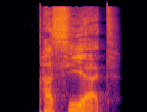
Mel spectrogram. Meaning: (verb) past participle of passieren; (adjective) sieved; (verb) 1. it happens 2. inflection of passieren: third-person singular present 3. inflection of passieren: second-person plural present
- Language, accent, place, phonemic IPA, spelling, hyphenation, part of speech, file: German, Germany, Berlin, /paˈsiːɐ̯t/, passiert, pas‧siert, verb / adjective, De-passiert.ogg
